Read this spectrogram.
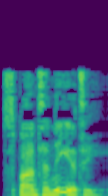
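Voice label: "spontaneity", British English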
